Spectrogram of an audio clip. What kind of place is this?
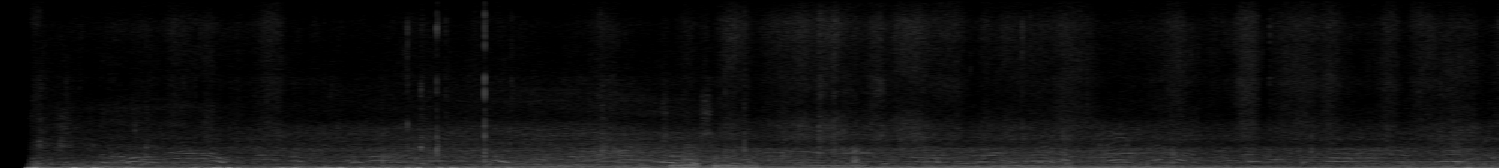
residential area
